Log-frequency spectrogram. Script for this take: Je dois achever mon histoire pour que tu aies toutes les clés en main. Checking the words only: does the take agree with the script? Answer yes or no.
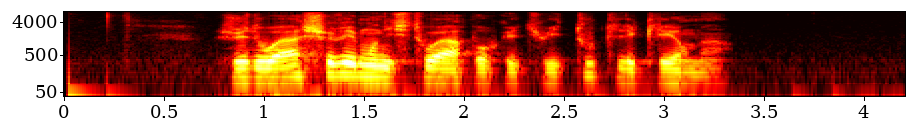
yes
